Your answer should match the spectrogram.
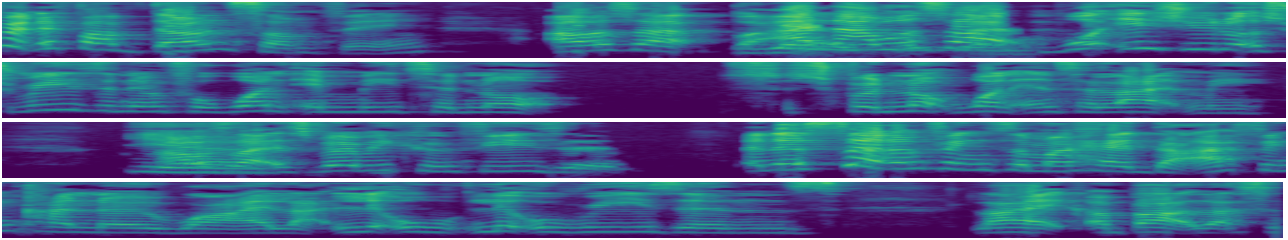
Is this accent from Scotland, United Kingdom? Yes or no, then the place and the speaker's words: no; London, United Kingdom; I'm from London.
